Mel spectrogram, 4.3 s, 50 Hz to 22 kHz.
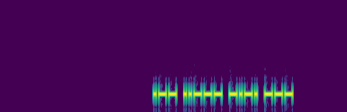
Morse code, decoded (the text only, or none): W2CO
